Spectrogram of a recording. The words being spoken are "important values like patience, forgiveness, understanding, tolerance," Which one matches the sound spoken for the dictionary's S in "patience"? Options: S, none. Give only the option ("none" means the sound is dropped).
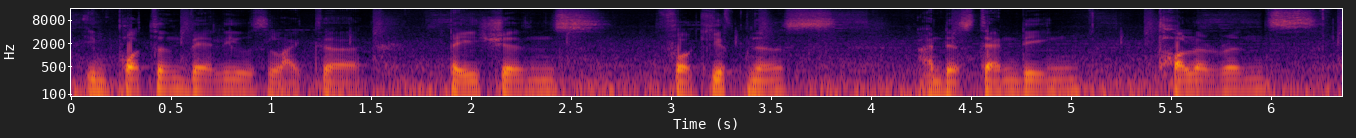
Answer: S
